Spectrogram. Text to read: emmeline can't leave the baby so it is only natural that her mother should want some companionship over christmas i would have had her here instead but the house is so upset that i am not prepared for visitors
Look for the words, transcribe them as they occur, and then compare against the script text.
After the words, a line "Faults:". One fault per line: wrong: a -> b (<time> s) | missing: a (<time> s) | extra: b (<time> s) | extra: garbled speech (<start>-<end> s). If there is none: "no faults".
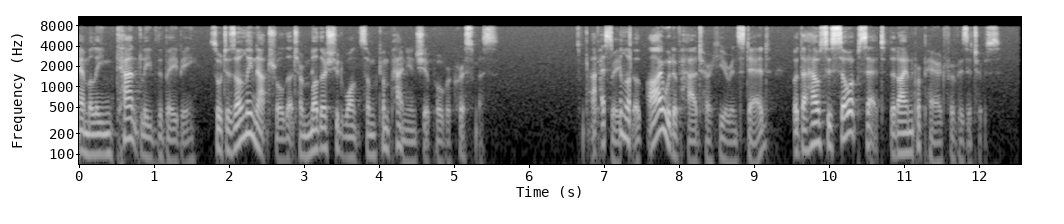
emmeline can't leave the baby so it is only natural that her mother should want some companionship over christmas [garbled] i would have had her here instead but the house is so upset that i am prepared for visitors
Faults:
extra: garbled speech (6.7-7.5 s)
missing: not (11.1 s)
